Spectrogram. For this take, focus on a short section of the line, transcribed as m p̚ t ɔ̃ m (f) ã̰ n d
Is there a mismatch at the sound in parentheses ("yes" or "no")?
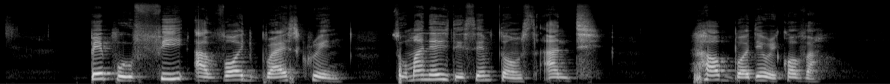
yes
